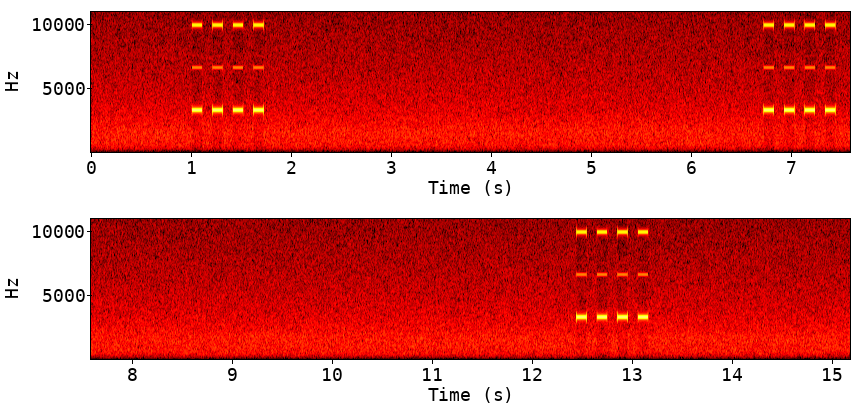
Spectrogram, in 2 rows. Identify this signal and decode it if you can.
Alarm pattern, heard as an alarm's beeps, played three times, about 3300 Hz. Temporal four. Carbon monoxide.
